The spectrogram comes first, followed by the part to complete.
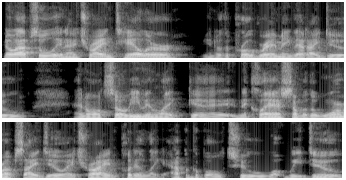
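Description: Moving at a fairly quick pace, a man with an American accent uses a plain, everyday voice at medium pitch with ordinary pitch variation, on a very clean recording with a silent background. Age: 40s. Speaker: law enforcement officer and fitness coach. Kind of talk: interview podcast.

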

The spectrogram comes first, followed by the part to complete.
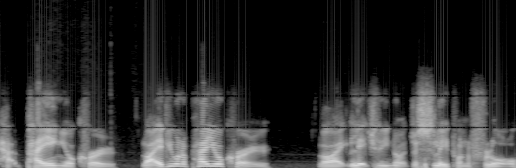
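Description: With an English accent, a man speaks at a moderate pace in a dry, close sound with no echo. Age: 30s. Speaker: metal musician. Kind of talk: casual chat. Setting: video call.

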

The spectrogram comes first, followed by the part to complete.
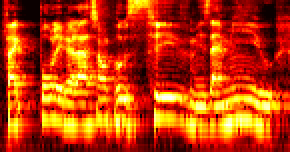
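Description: A man with a medium pitch speaks at a fairly slow pace and fairly even intonation, with audible room echo and noticeable background noise. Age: 20s. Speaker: entrepreneur. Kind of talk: interview. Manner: hesitant, many fillers.

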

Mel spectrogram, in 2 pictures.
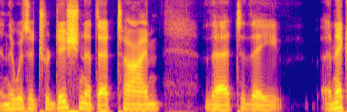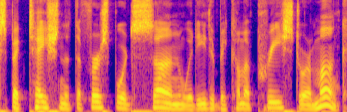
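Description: A man with an ordinary speaking voice and an American accent, medium pitch, ordinary pitch variation and moderate pace, in a very clean recording with a silent background and a dry, close sound with no echo. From United States. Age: 60s. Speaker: pastor. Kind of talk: interview.

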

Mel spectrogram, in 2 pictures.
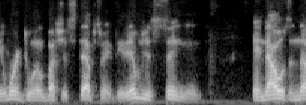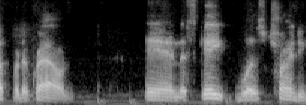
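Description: Fairly quick and dry, a man's fairly low voice, a plain, everyday voice, comes close with no echo, ordinary pitch variation, and a quiet background. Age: 30s. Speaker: music producer. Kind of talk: casual chat.

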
